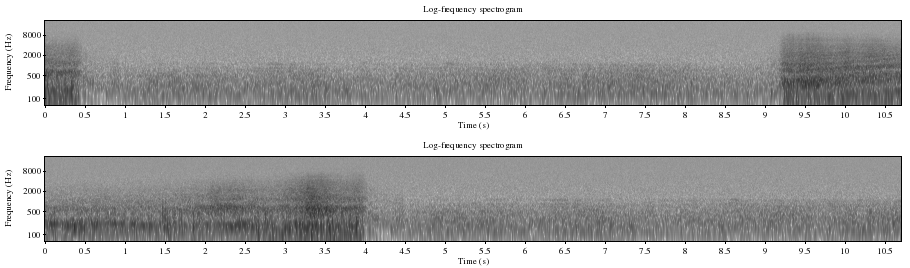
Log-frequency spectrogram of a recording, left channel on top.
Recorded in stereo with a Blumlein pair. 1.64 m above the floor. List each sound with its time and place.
Only background noise.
